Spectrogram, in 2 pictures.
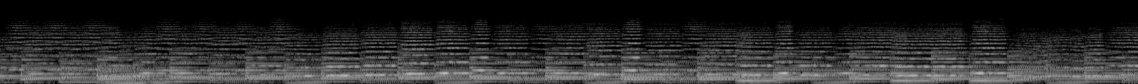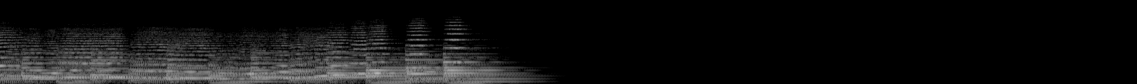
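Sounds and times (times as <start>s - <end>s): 
ragtime piece: 0.0s - 16.6s.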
